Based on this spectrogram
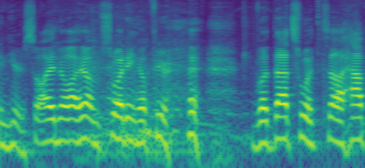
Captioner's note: laughter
